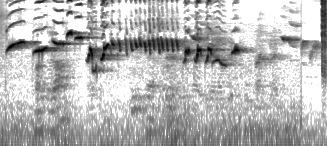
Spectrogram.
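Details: White-rumped shama song meant to provoke other shamas into singing: rich, flowing whistles lead into a fast run of rolling, trilled notes, then several slurred whistled phrases, ending with a single click.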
